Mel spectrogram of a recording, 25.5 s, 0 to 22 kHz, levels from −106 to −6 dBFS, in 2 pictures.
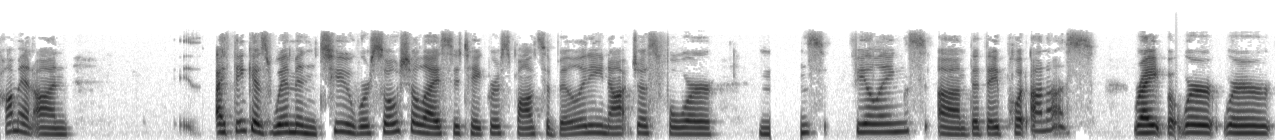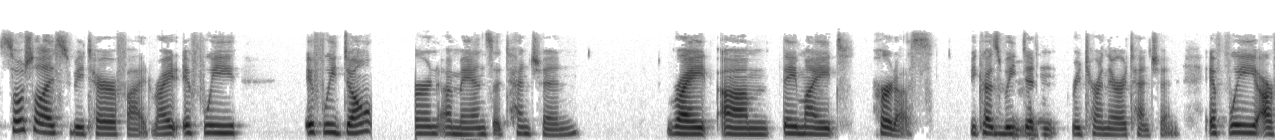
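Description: At 7.70 s the digital wireless link dropped too much data, so the receiver muted its output. Right after "responsibility not just for", the sound falls into a clean hole of near silence lasting about 0.32 s before "feelings um that they" resumes. The mute fades in and out very quickly, and there is no burst of noise on either side.

At 11.75 to 11.79 s a short concealed packet loss occurs. Roughly 20 ms of audio arrived too late for the decoder, and the receiver extended the preceding sound to cover the gap before blending back into the real signal. Between "put on us right" and "we're we're socialized to" this is heard as a brief smear or wobble rather than silence.

A second digital wireless dropout starts at 16.46 s, just after "if we". This time the receiver mutes for about 0.44 s, leaving the same kind of abrupt, noise-free gap.

At 17.33 to 17.37 s another short concealed packet loss leaves a similar momentary smear, where about 20 ms of missing audio was filled by extending the sound before it. 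Throughout the clip the Opus call path limits the audio bandwidth to 8 kHz.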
